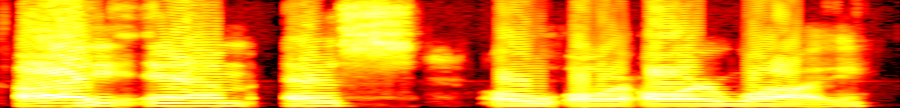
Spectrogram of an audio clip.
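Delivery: very slow, letter by letter; drawn-out retold spelling for someone slow to understand. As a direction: spell it pointedly, each letter separate. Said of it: "spell it out for you".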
